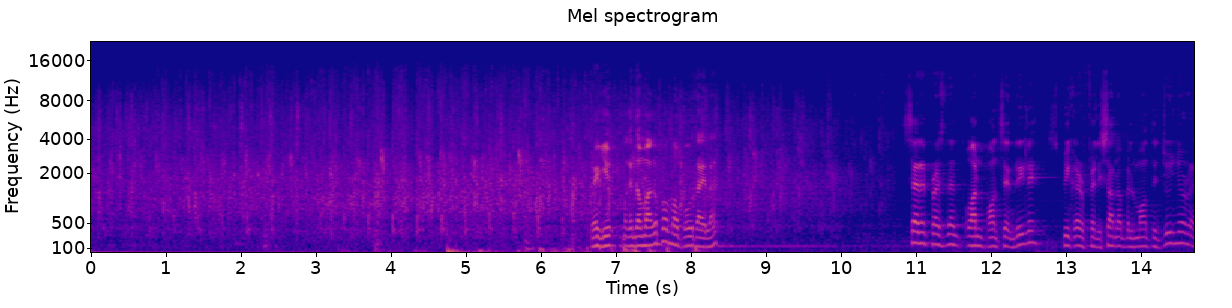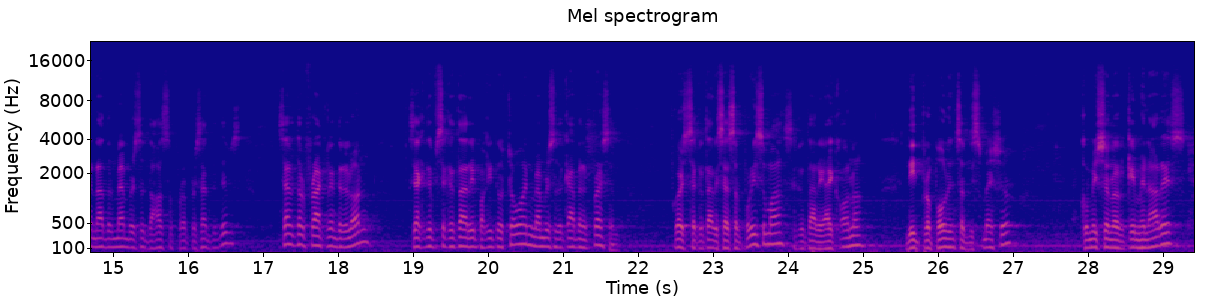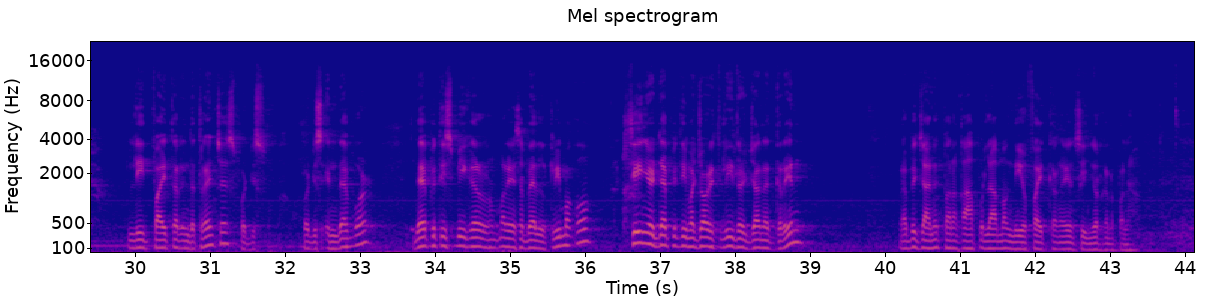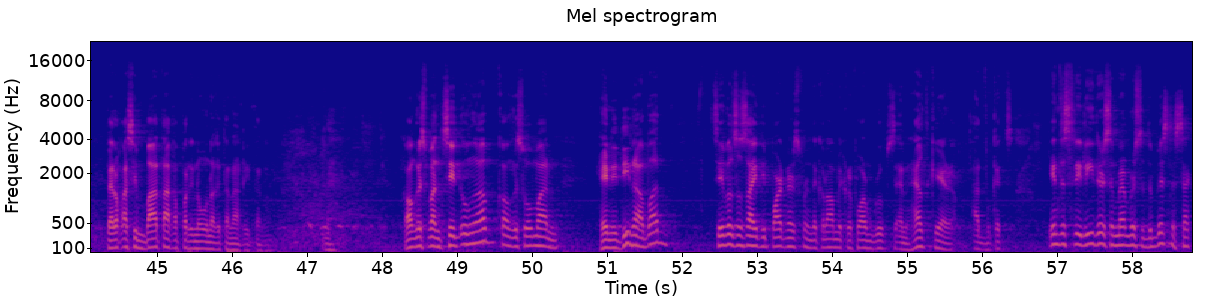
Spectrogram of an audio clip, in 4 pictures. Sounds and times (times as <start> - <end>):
Narration, monologue: 5.9 - 58.8
Male speech, man speaking: 6.6 - 8.4, 10.8 - 21.8, 22.4 - 27.0, 27.9 - 29.3, 29.9 - 39.0, 40.2 - 43.4, 44.3 - 46.5, 48.3 - 51.8, 52.4 - 58.8.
